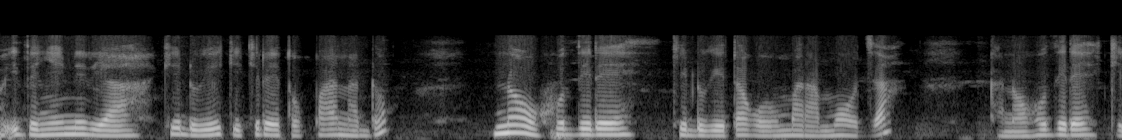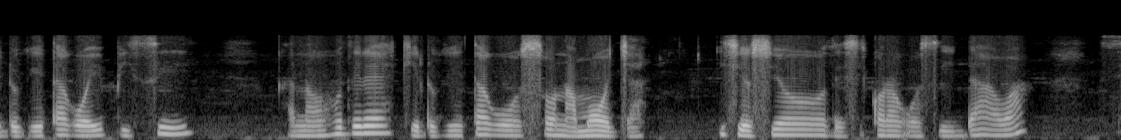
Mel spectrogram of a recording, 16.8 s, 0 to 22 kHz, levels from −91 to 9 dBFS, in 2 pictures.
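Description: Speech with 4-bit ADPCM compression throughout: gritty hiss riding every loud syllable, a hard ceiling near 7.8 kHz, consistent with a roughly 64 kbps stream.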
